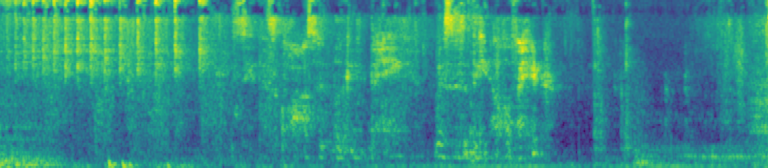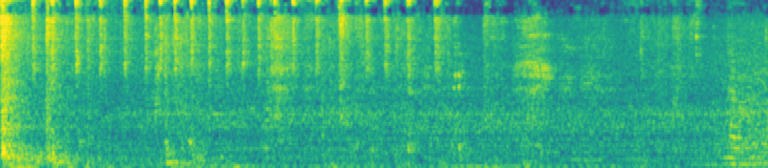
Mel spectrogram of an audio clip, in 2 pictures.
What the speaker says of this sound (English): Look how tiny this elevator is.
